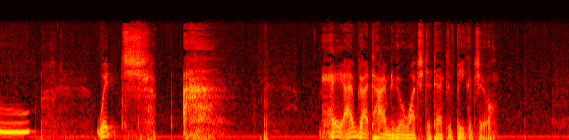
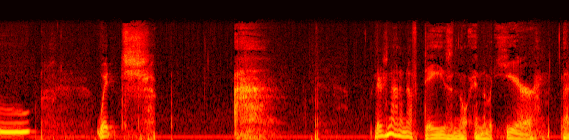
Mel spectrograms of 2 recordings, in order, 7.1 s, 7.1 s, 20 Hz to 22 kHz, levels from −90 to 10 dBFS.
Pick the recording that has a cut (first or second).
first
